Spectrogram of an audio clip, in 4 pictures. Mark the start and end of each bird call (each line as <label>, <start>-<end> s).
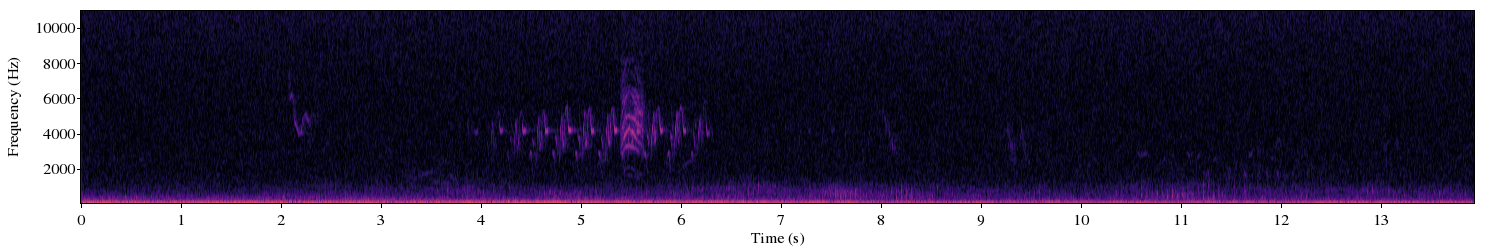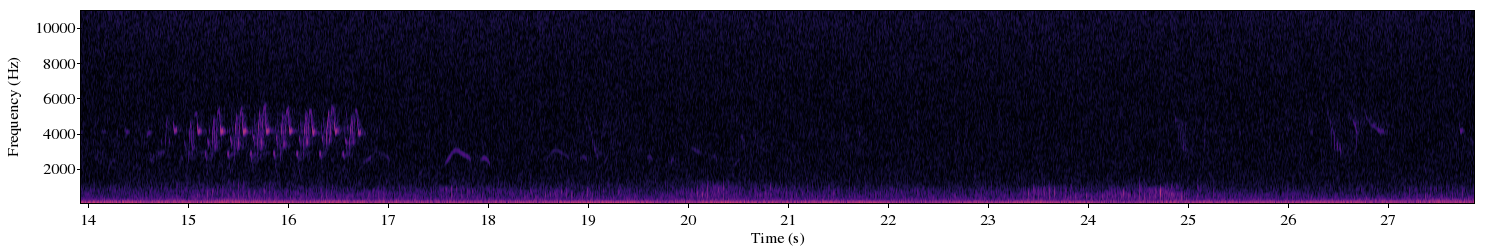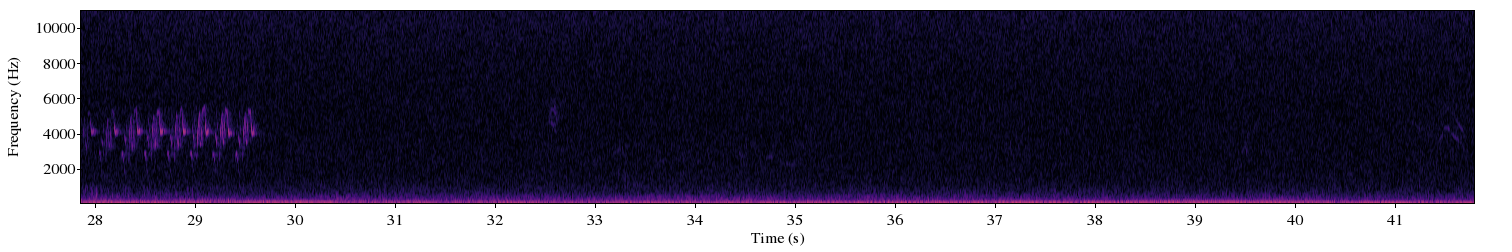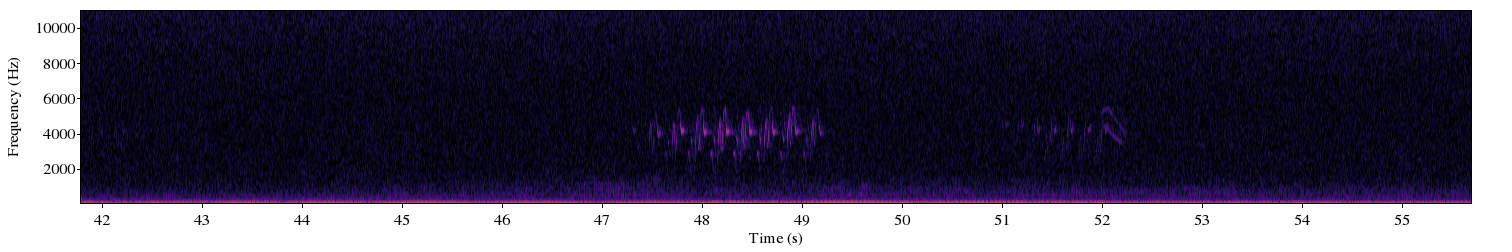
Hawaii Amakihi (Chlorodrepanis virens), 3.9-6.4 s
Eurasian Skylark (Alauda arvensis), 8.0-8.2 s
Eurasian Skylark (Alauda arvensis), 9.2-9.5 s
Red-billed Leiothrix (Leiothrix lutea), 10.5-12.3 s
Hawaii Amakihi (Chlorodrepanis virens), 13.9-16.8 s
Eurasian Skylark (Alauda arvensis), 24.9-25.0 s
Eurasian Skylark (Alauda arvensis), 26.4-26.5 s
Hawaii Amakihi (Chlorodrepanis virens), 27.8-29.6 s
Hawaii Amakihi (Chlorodrepanis virens), 32.5-32.6 s
Hawaii Amakihi (Chlorodrepanis virens), 41.4-41.7 s
Hawaii Amakihi (Chlorodrepanis virens), 47.4-49.2 s
Hawaii Amakihi (Chlorodrepanis virens), 51.0-52.3 s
